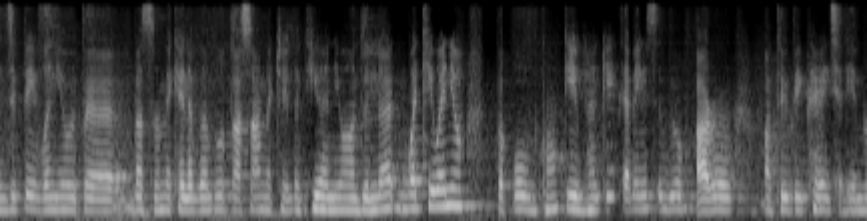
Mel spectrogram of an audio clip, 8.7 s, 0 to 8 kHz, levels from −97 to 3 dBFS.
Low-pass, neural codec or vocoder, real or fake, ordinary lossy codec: 7.2 kHz; codec, 16 kHz, 0.5 kbps, X-Codec, HuBERT features, trained on balanced general audio; fake; none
